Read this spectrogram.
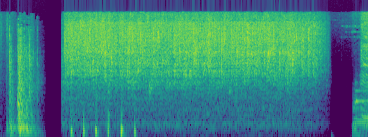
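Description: Water sprays steadily from a shower.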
